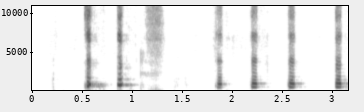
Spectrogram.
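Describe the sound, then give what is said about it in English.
Soft hen turkey tree yelps imitating a hen coming out of the tree: six short, nasal, mid-pitched notes, a quick pair followed by a pause and then four evenly spaced yelps, with no talking. “Little tree yelps, and then they get a little bit more excited, start hopping.”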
